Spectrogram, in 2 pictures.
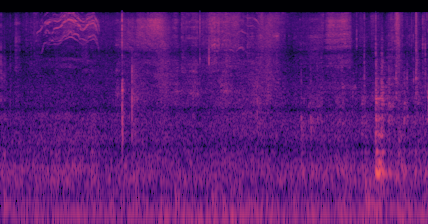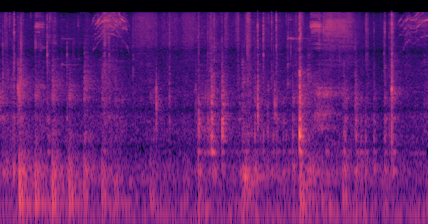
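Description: Faint room tone, then from about halfway a scatter of light clicks, taps and rustling from hands handling parts on a motorcycle's frame under its slid-back fuel tank, with one sharper click near the end.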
